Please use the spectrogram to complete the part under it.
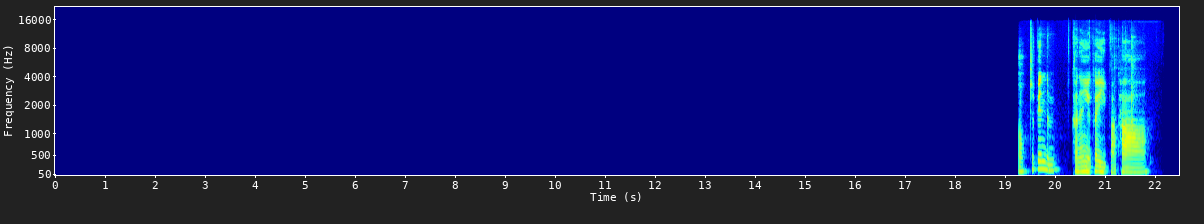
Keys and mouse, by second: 0.1 shift+v, 2.1 click, 2.4 shift+v, 4.3 click, 4.7 shift+middle click, 6.1 click, 8.1 click, 9.9 click, 10.6 click, 11.9 click, 12.2 click, 12.8 middle click, 13.4 shift+middle click, 13.8 Tab, 14.3 Tab, 14.5 middle click, 15.6-16.7 middle drag, 18.5 click, 22.2 ctrl+click.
